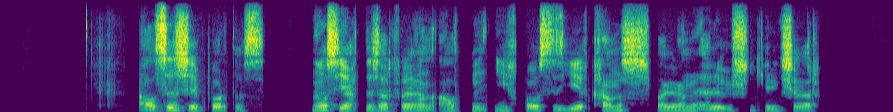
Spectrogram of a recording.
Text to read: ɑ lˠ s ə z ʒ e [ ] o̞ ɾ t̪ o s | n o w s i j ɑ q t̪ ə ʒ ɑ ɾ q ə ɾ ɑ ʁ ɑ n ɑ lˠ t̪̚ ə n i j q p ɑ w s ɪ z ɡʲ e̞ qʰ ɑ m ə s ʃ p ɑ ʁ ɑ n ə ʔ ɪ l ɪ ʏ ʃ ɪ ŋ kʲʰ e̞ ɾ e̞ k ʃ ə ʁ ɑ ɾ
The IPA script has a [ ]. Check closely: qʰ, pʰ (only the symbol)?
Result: pʰ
